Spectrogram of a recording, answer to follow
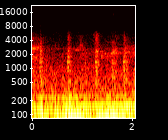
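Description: Quiet outdoor background: a steady low hum with faint, short bird chirps scattered through it.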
